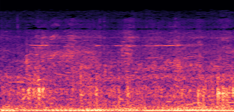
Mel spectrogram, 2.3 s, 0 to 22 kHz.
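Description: Mitsubishi Pajero 4x4 rolling slowly: a steady low engine rumble with the crackle of tyres moving over gravel.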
